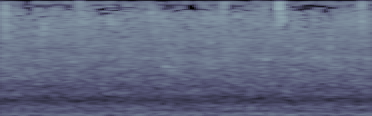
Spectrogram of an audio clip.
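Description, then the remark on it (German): Heavy summer downpour heard from a garden beside the wall of a house, a steady dense hiss of rain pattering continuously across surfaces, enveloping, with no voices. “Kannst du es hören, wie es regnet?”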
